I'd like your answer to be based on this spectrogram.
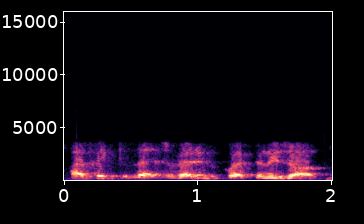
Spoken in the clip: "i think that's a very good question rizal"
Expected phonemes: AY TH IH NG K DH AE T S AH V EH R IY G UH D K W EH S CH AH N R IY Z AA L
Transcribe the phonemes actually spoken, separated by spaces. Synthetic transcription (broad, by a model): AY TH IH NG K DH AE T S AH V EH R IY G UH D K W EH S CH AH N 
